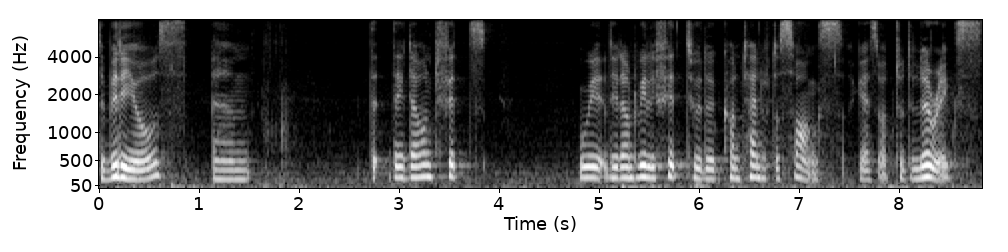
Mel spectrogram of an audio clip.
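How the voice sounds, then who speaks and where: A woman with a German accent speaks at a medium pitch in a monotone, flat delivery. Her pace is fairly slow, with long, frequent pauses. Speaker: radio interviewer. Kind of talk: interview. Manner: halting.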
